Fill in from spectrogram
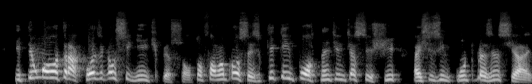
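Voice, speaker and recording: A man talks with an animated tone and lively intonation. The background is quiet. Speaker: physics teacher. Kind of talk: lecture. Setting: online live class. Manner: fast.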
